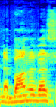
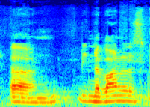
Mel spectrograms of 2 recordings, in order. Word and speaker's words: Nabonidus: Now, some people pronounce that Nabonidus. I don't care how you pronounce it. Nabonidus is probably correct. I've just always said Nabonidus, and I can't change now.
